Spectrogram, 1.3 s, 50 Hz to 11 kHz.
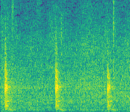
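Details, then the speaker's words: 2010 Nissan Maxima front end, stabilizer (sway bar) link rocked by hand gives three sharp clicking knocks; sway bar bushing checked fine, worn sway bar link ball joints cause bump noise and need replacing. "know if you can hear that that's the noise and of course you that noise is amplified by the weight of the vehicle on here it's going to be very very loud alright so we know that these stabilize the links are no good they need to be replaced"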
